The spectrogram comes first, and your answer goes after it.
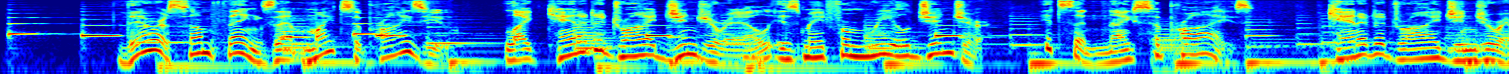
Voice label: Commercial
